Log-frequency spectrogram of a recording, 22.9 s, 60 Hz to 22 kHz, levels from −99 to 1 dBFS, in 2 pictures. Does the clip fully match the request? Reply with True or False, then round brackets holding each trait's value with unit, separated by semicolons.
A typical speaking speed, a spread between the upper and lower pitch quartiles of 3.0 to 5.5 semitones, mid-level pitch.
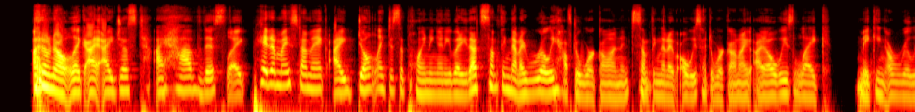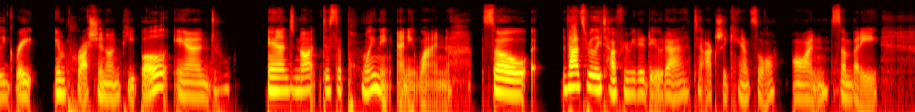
True (180 wpm; 4.3 semitones; 175 Hz)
